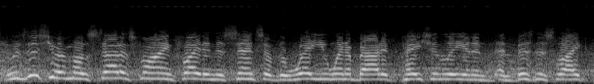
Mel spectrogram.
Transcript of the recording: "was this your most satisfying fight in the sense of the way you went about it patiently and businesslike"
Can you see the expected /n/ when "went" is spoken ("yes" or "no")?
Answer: no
